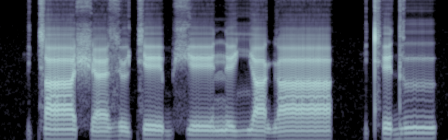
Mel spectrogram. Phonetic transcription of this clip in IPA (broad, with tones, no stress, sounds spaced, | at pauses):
c aː˦ ʃ æ˨ z ʏ˨ c eː˦ b ç eː˦ n e˦ ʎ a˦˨ ɡ aː˦ | cʰ e˦ d ɯː˦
